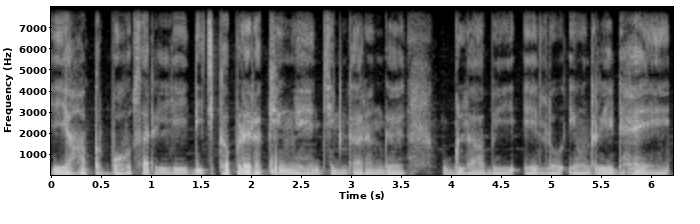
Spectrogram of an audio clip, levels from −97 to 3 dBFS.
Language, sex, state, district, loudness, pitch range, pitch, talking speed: Hindi, male, Jharkhand, Garhwa, -21 LUFS, 115-120 Hz, 115 Hz, 155 wpm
